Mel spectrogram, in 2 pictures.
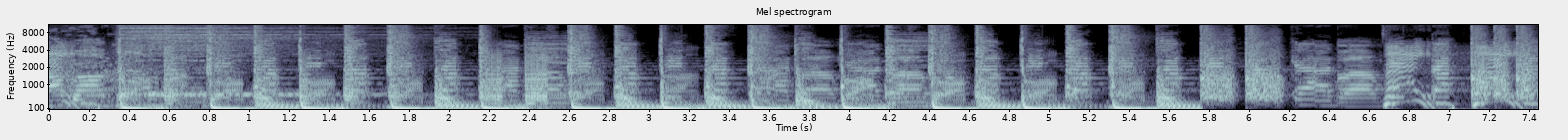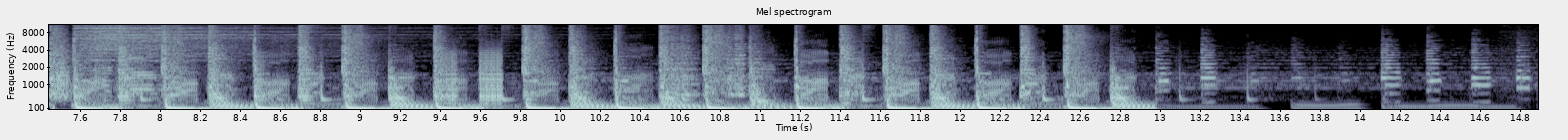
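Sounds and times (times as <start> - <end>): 
pancadão funk beat: 0.2 - 5.8, 7.6 - 12.9.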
